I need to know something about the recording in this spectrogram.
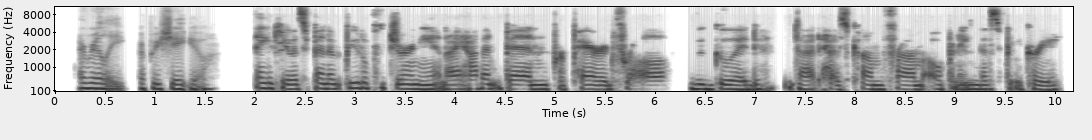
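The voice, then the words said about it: Choked up, emotional voice. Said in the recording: “I'm all choked up.”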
